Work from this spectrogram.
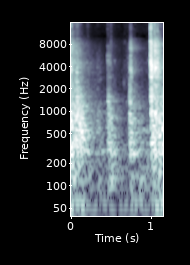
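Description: Door at a house under inspection swung open and shut, giving a couple of dull thunks and a sharper close near the end, close by with no talk over it.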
